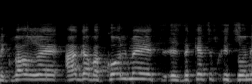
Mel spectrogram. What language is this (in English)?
Hebrew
